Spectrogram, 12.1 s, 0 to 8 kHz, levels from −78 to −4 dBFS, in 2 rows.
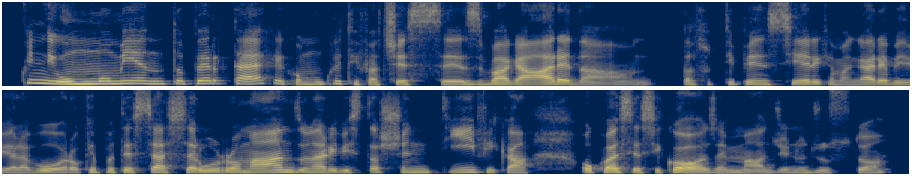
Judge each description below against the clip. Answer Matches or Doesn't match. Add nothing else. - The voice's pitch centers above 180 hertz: Matches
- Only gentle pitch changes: Doesn't match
